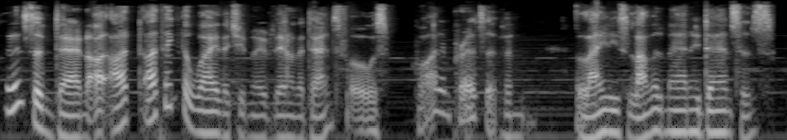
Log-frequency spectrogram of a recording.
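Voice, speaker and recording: A man's voice: medium pitch, big pitch swings, moderate pace, gravelly, a bit bright, faint music behind. Hesitant man on a muffled mic. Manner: hesitant, filler-heavy. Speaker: player. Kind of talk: tabletop game play.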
